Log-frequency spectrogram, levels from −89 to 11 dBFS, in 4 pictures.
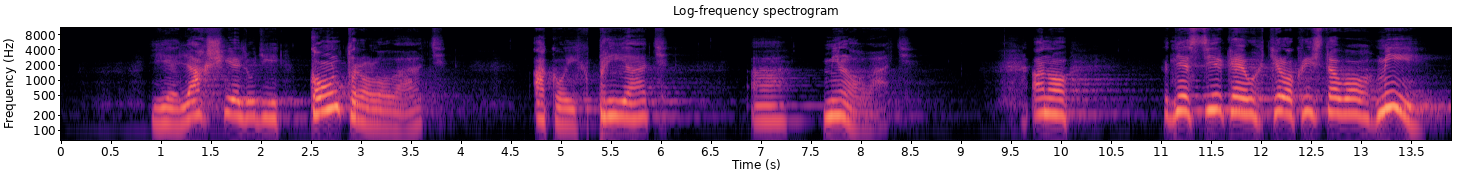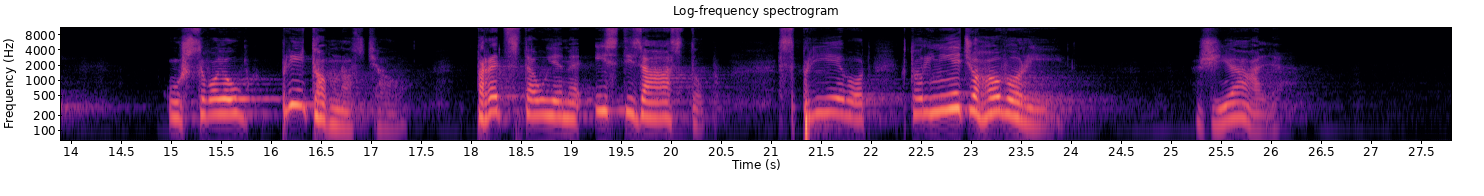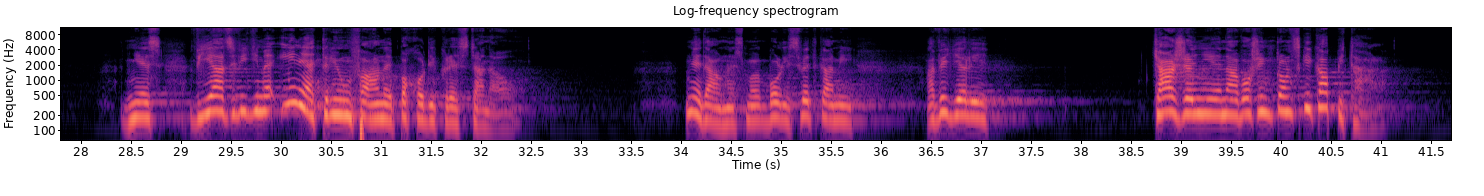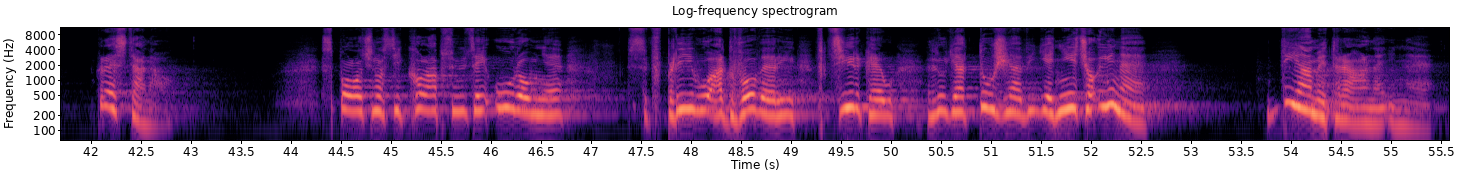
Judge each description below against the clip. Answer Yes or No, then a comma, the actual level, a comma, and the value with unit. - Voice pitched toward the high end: Yes, high, 210 Hz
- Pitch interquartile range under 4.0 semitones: No, wide, 5.5 semitones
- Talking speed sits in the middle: No, slow, 65 wpm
